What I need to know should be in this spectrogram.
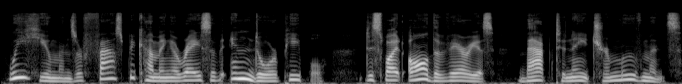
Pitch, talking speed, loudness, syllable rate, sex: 185 Hz, 160 wpm, -18 LUFS, 5.2 syllables/s, female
